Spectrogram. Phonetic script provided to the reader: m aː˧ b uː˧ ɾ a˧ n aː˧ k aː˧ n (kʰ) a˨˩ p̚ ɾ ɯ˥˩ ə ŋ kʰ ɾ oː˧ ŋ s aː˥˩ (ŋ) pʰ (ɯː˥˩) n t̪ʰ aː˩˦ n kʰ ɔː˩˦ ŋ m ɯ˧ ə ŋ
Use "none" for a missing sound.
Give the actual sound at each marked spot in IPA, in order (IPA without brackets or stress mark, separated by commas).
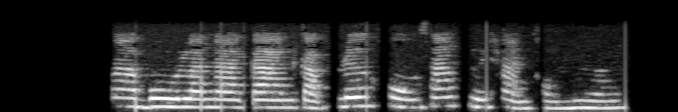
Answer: k, ŋ, ɯː˩˦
